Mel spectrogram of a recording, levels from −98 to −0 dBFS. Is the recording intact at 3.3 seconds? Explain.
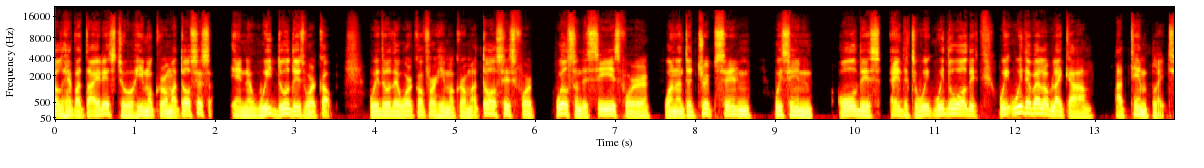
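Yes, the speech at 3.3 seconds is intact, with no dropout, click, distortion or other fault at that moment.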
